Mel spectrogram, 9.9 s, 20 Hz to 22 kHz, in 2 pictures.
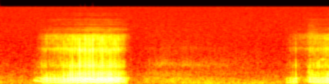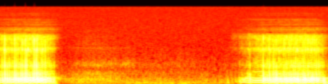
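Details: Loud, rough snores on each breath in, about 15 a minute, with quiet breathing out between; typical snoring, sound-effect recording.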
